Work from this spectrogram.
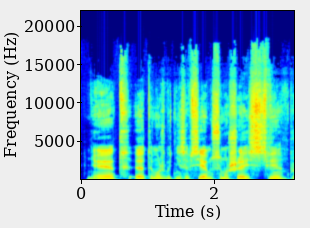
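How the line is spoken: Trembling, shocked whisper. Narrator (Russian): прошептал бледный, как платок, и дрожащий Птицын

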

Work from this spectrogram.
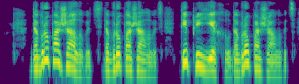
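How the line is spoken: Fervent, warm reply. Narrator (Russian): жаром ответил

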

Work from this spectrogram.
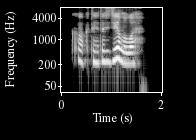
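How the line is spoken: Amazed whisper. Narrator (Russian): изумленно прошептала Рене

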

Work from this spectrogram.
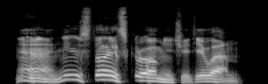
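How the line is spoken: Good-natured laugh, older man. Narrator (Russian): добродушно рассмеялся немолодой барон

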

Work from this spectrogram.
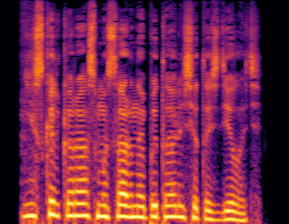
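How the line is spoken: Sighing. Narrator (Russian): вздохнула Дуняша

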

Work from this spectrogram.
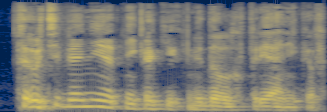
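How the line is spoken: Laughing. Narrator (Russian): рассмеялся Леопольд

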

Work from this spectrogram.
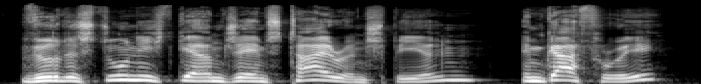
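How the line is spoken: Loud call. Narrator (German): rief er mit lauter Stimme

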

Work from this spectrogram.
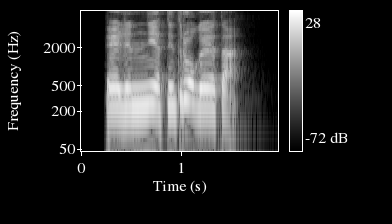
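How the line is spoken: Screaming in strained voice. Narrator (Russian): не своим голосом закричал Дерек

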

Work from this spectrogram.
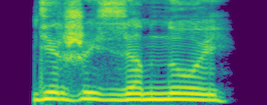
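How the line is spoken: Low growling command. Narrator (Russian): велел он низким рычащим тоном

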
